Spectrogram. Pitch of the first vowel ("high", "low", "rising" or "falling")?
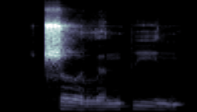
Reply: falling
